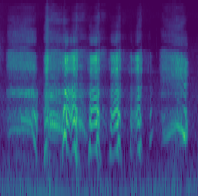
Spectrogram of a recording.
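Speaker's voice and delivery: high squirrel laugh, falling back; laughing hard. A narrator's reading. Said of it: "laughed so hard".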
